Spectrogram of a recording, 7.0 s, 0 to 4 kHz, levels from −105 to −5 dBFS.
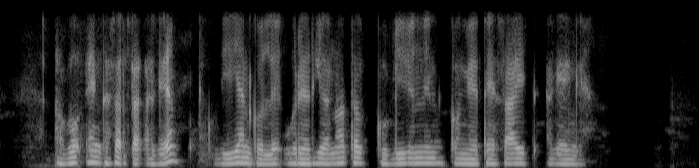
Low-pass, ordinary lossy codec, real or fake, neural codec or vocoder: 3.6 kHz; none; fake; codec, 44.1 kHz, 7.8 kbps, DAC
